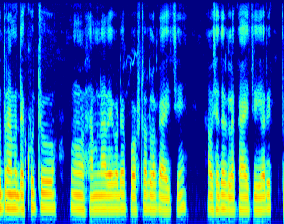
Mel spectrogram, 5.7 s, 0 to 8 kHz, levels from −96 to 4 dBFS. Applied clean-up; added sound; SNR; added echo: none; none; none; none.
